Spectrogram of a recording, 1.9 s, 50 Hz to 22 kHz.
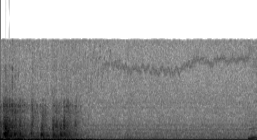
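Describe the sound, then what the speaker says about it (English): A futuristic 1980s-style door makes a short, heavy rumbling knock that fades out, followed by near silence. "What about this door?"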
